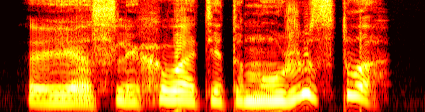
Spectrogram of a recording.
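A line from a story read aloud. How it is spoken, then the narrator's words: Growled. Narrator (Russian): зарычал Лев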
